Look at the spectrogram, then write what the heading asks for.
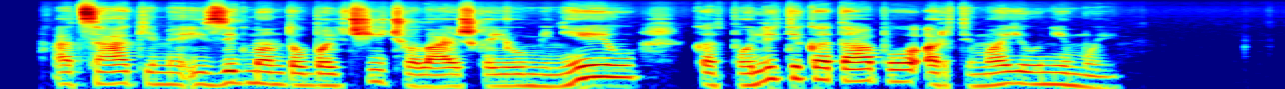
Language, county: Lithuanian, Vilnius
